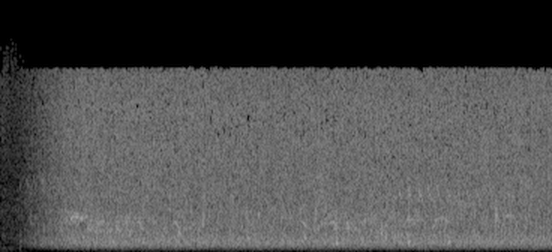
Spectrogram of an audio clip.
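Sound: stream flowing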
